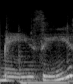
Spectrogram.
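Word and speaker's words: Mazie: It really depends on how you want to pronounce it, but it's a French-rooted name meaning to live. Then we have Maisie, spelled M-A-Z-I-E, Maisie.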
